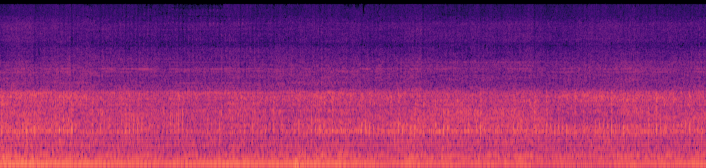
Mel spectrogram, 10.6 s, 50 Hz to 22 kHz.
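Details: Jaguar XFR 5.0L V8 running at about 2100 rpm with a deep, steady, regular knock. Stripdown found a worn big-end bearing causing rod knock, due to oil starvation after a dealership service.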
